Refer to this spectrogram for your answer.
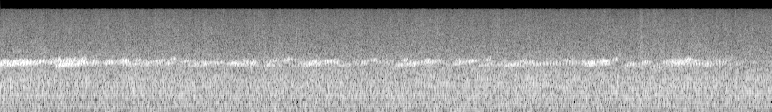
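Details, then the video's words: A frog chorus beside a forest river gives an unbroken, high, rattling trill with slight wavering swells, laid over a constant hiss of running water. "River and Frogs sleep sounds"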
